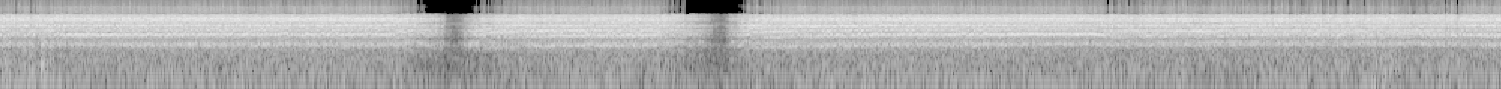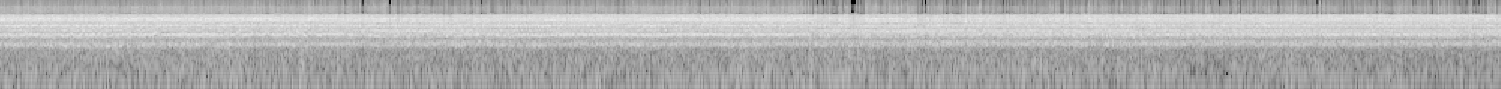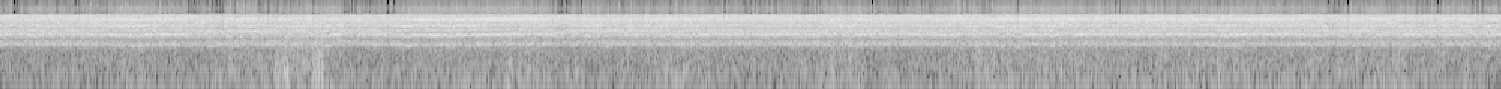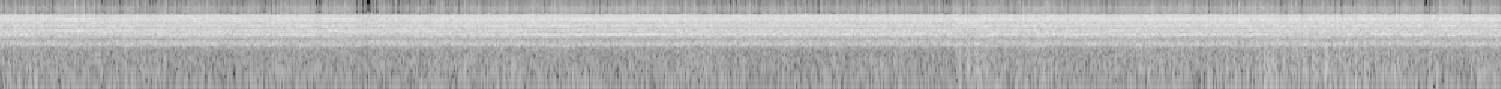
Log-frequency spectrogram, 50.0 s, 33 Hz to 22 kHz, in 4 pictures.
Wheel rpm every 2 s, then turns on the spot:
210, 170, 150, 180, 220, 230, 210, 220, 220, 220, 230, 230, 230, 220, 220, 230, 230, 230, 230, 230, 230, 230, 230, 230, 230.
none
